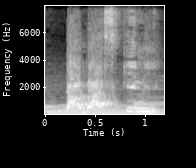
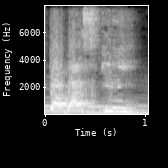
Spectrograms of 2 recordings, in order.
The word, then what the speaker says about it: Tabaski: Voilà, luiême sa que c'est parce que là là les peup il dit tabas tabini tabaskini au lieu de tabaski il dit tabaskini et là au lieu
